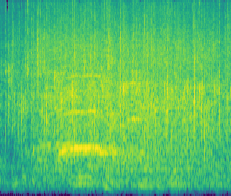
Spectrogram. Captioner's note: cheering and applause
